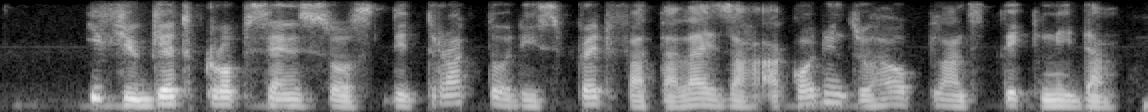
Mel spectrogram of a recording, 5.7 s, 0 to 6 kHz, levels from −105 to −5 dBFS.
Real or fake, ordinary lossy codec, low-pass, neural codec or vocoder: real; Opus, 16 kbps; 5.4 kHz; none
